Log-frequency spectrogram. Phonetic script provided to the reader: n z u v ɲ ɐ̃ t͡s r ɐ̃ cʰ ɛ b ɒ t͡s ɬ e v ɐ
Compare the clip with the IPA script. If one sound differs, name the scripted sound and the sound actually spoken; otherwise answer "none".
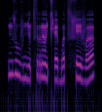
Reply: ɒ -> ʌ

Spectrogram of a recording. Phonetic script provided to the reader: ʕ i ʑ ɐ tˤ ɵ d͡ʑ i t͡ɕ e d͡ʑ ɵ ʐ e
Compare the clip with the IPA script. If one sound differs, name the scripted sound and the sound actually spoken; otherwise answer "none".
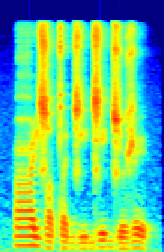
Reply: t͡ɕ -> d͡ʑ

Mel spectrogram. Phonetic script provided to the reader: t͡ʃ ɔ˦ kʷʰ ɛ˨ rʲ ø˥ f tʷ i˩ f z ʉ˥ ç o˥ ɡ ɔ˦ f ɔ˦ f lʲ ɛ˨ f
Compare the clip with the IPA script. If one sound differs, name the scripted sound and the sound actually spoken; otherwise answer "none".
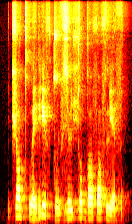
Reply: none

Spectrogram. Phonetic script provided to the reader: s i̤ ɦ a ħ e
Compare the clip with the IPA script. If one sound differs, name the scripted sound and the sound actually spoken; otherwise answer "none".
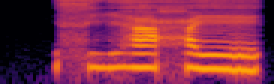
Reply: none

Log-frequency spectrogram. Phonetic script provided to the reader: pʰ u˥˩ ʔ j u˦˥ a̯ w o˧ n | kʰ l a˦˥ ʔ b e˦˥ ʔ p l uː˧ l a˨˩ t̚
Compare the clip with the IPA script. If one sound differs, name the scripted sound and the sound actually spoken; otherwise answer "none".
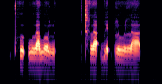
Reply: j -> w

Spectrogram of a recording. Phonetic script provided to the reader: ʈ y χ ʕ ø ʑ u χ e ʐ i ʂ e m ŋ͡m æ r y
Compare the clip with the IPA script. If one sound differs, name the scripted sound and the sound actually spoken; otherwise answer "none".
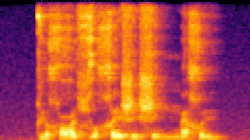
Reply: r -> χ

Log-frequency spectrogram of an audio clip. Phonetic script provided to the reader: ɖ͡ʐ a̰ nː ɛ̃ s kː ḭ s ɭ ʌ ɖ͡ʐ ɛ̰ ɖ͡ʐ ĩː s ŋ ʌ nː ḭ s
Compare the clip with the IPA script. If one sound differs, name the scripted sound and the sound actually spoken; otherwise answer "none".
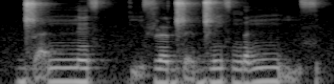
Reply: ĩː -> ĩ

